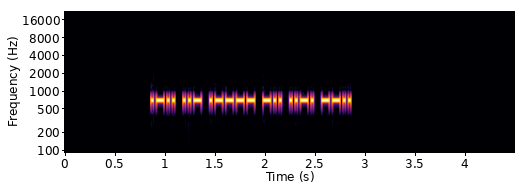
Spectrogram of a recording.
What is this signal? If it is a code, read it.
Morse code, heard as a keyed tone, about 43 wpm, 700 Hz. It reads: LU1DFZ
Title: DXCC-100 Call Signs - 6 Characters - Repeated 2x - 45wpm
